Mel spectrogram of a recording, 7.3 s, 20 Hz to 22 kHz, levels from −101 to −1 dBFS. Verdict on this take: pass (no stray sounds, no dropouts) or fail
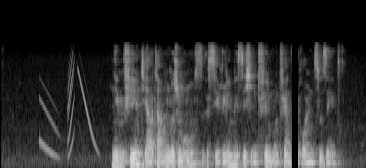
fail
